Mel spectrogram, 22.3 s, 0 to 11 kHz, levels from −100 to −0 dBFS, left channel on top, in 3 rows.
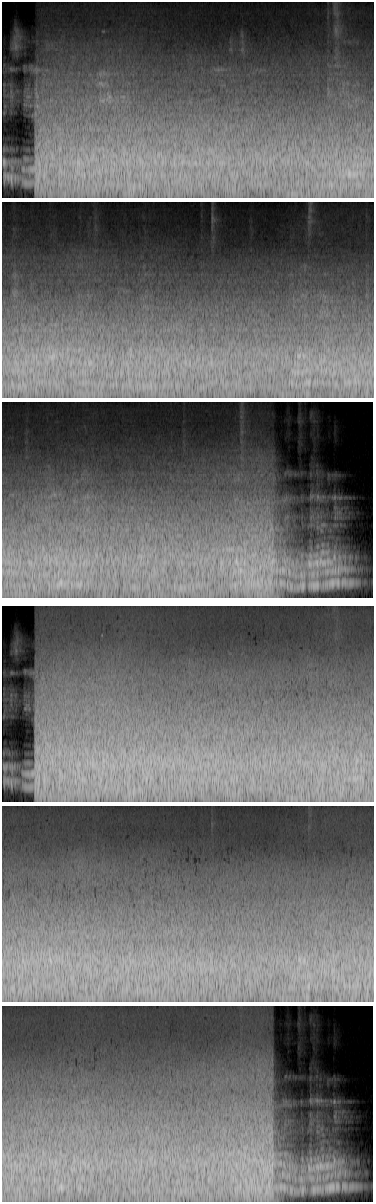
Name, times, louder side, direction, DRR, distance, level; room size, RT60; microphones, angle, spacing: voice 1, 0.0-5.5 6.8-7.1 19.6-20.2, left 1 dB, 10° left, -5 dB, 1.1 m, -45 dB
sound 1, 0.6-20.3, right 5 dB, 75° right, 0.4 m, -29 dB
voice 2, 6.4-7.2 7.5-12.4 13.1-18.9 19.4-21.6, right 1 dB, 20° right, -5 dB, 3.7 m, -36 dB
17.0 x 7.1 x 3.7 m, 1.2 s
head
